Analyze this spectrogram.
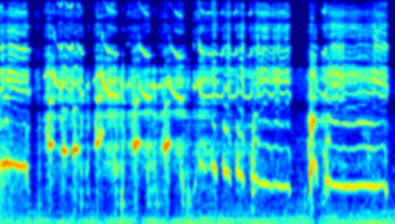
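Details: Jack Russell Terrier and Corgi cross dog, very upset when left in the car, whining in high, wavering whimpers that slide and break into short yelps, with sustained falling whines near the end.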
